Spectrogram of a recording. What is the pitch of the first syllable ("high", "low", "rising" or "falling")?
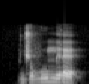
low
